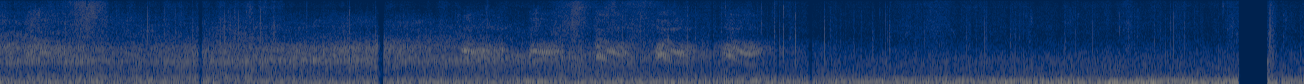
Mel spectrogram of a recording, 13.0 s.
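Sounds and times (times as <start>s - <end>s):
bird calling: 0.0s - 0.9s, 4.6s - 8.0s
steady low rumble: 0.0s - 13.0s.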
